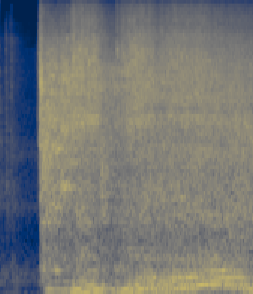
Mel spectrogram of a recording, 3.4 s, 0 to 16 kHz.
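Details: Freshly rebuilt 302 Windsor V8 swapped into a 1971 Ford Ranchero with rebuilt C4 automatic: fires up at once and settles into a deep, lumpy, steady idle with no knocks or misses; healthy cammed V8.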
